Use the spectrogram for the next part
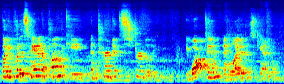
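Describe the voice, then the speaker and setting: A woman's voice: a little high, animated, moderate pace. A woman narrating a comic dramatic reading in a theatrical way with wry asides, heard from a distance in an echoey room. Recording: echoey room, distant mic, music behind.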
